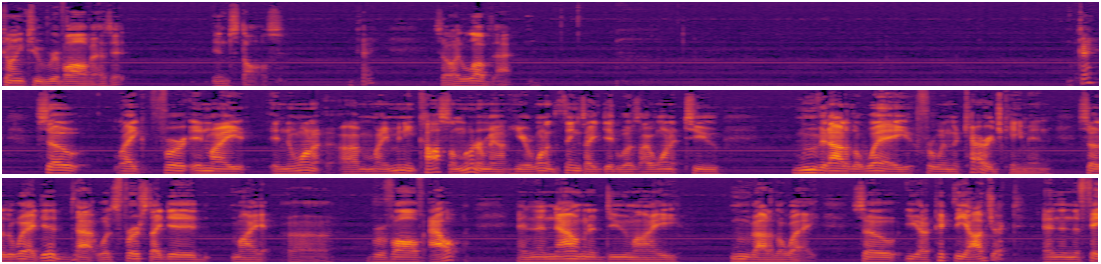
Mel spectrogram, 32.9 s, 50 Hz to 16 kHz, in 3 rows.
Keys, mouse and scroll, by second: 0.4 click, 5.6 click, 11.9 middle click, 16.9 click, 31.7 click, 32.8 ctrl+click.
